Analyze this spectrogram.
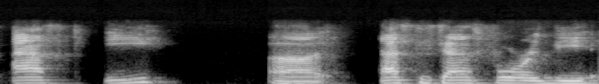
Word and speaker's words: ASCII: intro to ask values pronounce ask e uh ask stands for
